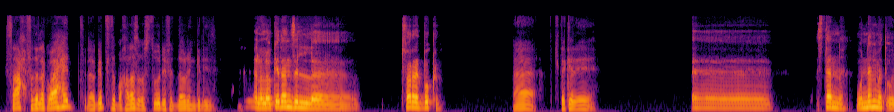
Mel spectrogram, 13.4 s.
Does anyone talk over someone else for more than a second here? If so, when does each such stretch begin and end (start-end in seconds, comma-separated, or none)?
none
